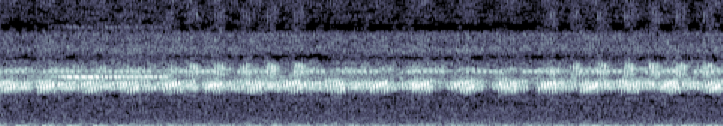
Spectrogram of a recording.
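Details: Midnight chorus of crickets, shrill high trills beating in rapid pulses near four per second, layered voices blending into an unbroken shimmering sound with a quiet background.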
